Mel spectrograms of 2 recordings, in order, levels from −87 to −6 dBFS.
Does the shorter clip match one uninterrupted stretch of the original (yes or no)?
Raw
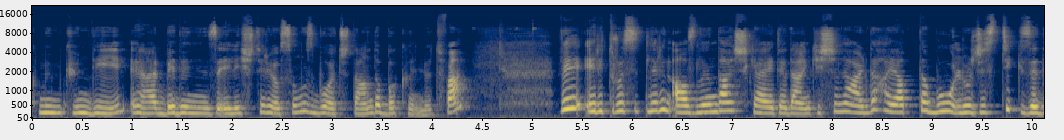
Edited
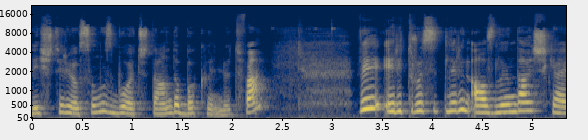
yes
